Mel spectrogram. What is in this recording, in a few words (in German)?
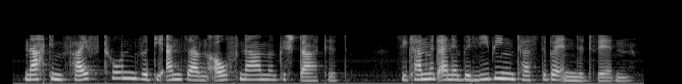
Ansagenaufnahme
